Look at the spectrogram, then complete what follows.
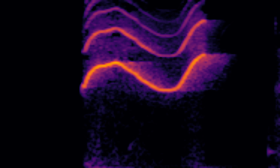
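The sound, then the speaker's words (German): A single loud, piercing whistle made with two fingers lasts about a second, its pitch rising, dipping, then swooping up again before cutting off, followed by silence. “Wir sind beim Pfiff mit zwei Fingern.”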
